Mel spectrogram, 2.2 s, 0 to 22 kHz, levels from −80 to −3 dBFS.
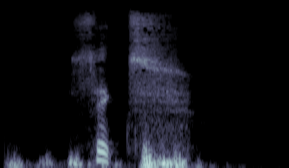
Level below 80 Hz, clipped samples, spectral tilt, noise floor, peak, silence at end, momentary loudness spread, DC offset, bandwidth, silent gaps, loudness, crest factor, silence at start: -38 dBFS; under 0.1%; -6 dB/octave; -76 dBFS; -10 dBFS; 0.65 s; 17 LU; under 0.1%; 16.5 kHz; none; -30 LUFS; 20 dB; 0.05 s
